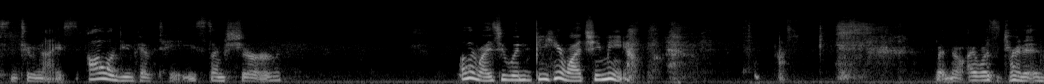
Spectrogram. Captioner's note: laughs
